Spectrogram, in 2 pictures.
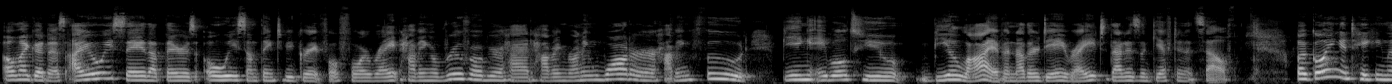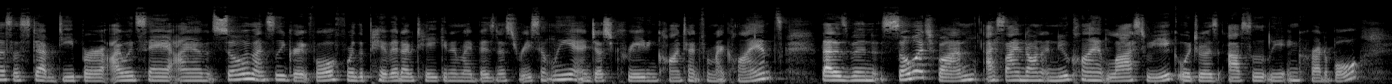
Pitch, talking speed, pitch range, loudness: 185 Hz, 195 wpm, 170-210 Hz, -25 LUFS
